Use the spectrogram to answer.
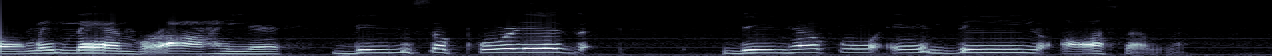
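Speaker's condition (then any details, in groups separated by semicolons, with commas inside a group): Cerebral palsy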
